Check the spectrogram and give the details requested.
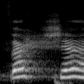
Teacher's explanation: ഫ മഖ്റജ് വരുന്നത് നമ്മുടെ മേലെ മുൻപല്ലിൻ്റെ അറ്റവും താഴെ ചുണ്ടിൻ്റെ ഉൾവശത്ത് വെറ്റായ ഭാഗവും ചേർന്നിട്ടാണ്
